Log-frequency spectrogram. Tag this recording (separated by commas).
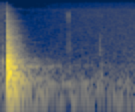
Tap, Hammer, Tools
